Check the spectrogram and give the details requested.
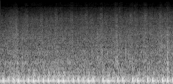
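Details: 2006 Toyota Sienna after roadside repair of no-crank, stuck-in-gear shifter complaint: quick, even engine pulses at steady idle with some outdoor clatter; van running normally again.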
